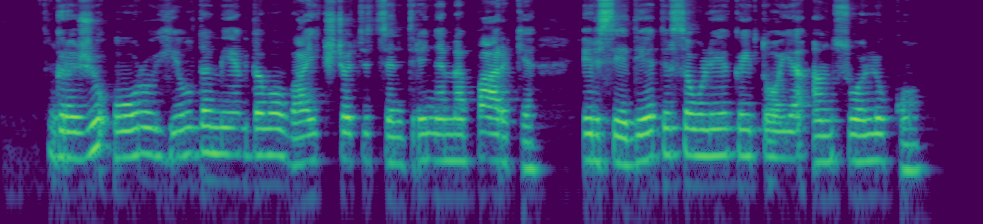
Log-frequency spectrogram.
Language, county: Lithuanian, Kaunas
